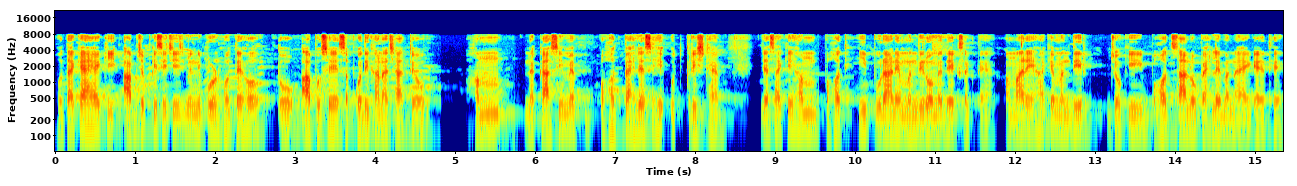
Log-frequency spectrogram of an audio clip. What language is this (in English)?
Hindi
